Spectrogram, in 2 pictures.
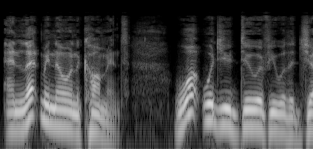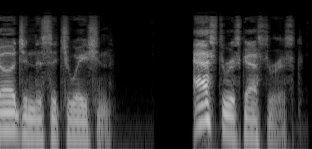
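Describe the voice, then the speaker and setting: A man's voice: mid-range voice, sing-song, fairly quick, darkish tone, dry recording, clean studio sound. A man hosting a scripted reaction video, giving hyped-up, mocking commentary with emphatic delivery. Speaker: host of a reaction channel.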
